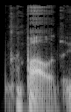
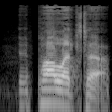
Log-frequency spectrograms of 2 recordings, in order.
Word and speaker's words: Hippolyta: And Hippo- Hippolyta or however the fuck you say her name. – Hippolyta, yeah. – Hippolyta.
